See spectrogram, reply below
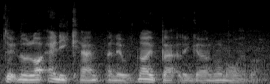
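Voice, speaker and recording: A man's voice: deep voice, fast, a little hiss or hum. Sarcastic man streaming a game. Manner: sarcastic, mocking. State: tired, yawning. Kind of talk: casual live-stream commentary on ads.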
